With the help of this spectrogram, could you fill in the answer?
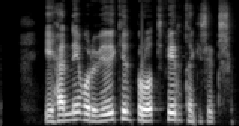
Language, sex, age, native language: Icelandic, male, 40-49, Icelandic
